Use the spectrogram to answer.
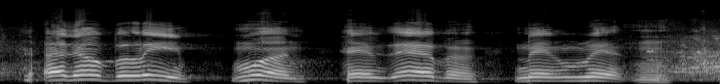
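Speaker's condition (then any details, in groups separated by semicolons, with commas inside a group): ALS; voice changed from earlier resonant voice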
